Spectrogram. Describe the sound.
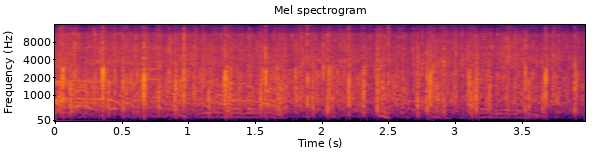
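A crowd applauds steadily for several seconds, dense overlapping claps forming a continuous rattling wash, with a few voices and cheers mixed in underneath.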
